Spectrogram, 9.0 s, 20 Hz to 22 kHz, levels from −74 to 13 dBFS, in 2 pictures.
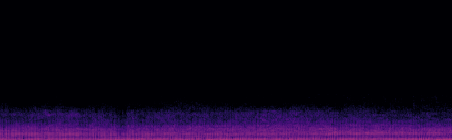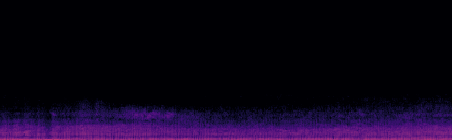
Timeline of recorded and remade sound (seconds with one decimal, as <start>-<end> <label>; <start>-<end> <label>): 0.0-9.0 remade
